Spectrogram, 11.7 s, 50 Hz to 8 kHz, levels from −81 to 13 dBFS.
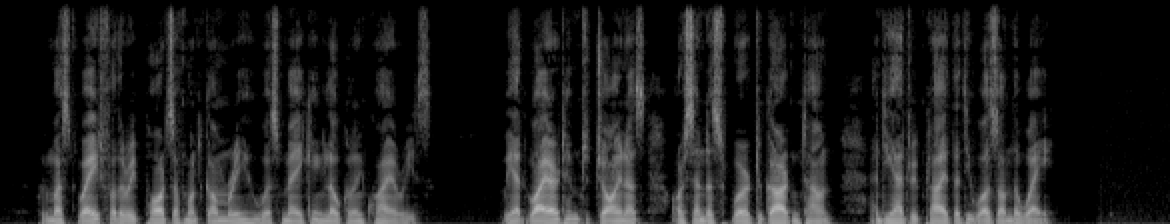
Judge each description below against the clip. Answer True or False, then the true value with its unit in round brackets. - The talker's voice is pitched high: False (105 Hz)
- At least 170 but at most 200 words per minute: True (185 wpm)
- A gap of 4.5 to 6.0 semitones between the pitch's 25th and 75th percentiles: False (2.4 semitones)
